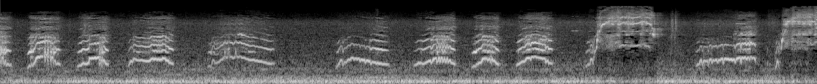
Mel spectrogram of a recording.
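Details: Crying of an infant macaque abandoned by its mother: a quick series of about a dozen bent, harmonic wails, each a brief rise and fall, ending in harsh high screeches over low rumbling noise.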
